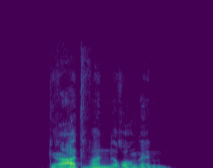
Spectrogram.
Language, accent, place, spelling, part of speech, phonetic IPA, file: German, Germany, Berlin, Gratwanderungen, noun, [ˈɡʁaːtˌvandəʁʊŋən], De-Gratwanderungen.ogg
- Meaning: plural of Gratwanderung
